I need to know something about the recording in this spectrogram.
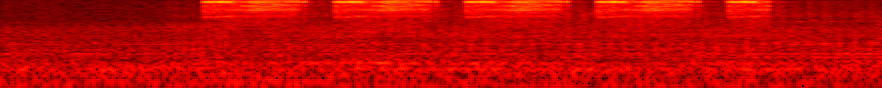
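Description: A ratchet wrench clicks as it turns a bolt.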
